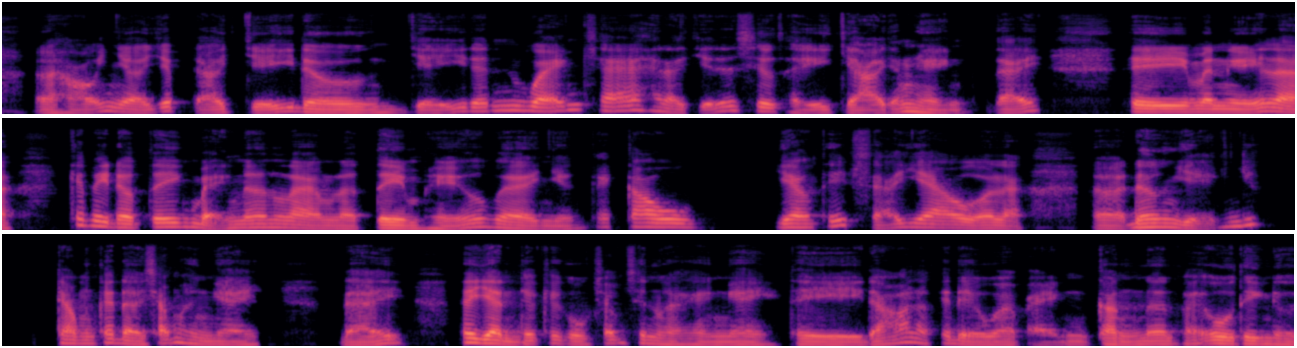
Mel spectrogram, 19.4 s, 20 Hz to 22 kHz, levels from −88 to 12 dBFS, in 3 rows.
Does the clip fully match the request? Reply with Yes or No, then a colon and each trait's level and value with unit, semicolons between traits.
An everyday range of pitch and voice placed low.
No: wide, 5.7 semitones; low, 110 Hz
